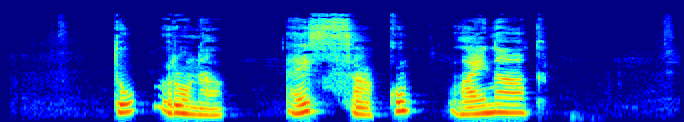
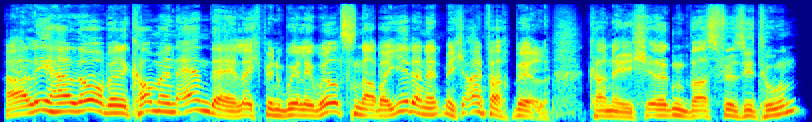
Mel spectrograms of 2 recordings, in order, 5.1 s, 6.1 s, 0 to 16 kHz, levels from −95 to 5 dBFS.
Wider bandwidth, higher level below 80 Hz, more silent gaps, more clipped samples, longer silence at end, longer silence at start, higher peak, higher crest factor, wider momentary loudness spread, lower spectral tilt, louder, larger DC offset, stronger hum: second, 11 kHz vs 14.5 kHz; second, -72 dBFS vs -52 dBFS; neither; neither; first, 1.2 s vs 0.1 s; first, 0.85 s vs 0.05 s; about the same, -4 dBFS vs -2 dBFS; first, 18 dB vs 12 dB; first, 13 LU vs 6 LU; about the same, -6 dB/octave vs -5 dB/octave; second, -20 LUFS vs -16 LUFS; neither; neither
